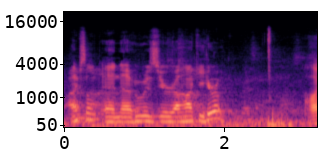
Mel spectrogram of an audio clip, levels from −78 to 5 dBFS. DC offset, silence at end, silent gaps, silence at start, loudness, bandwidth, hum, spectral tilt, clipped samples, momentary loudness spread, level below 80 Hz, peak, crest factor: under 0.1%; 0 s; none; 0 s; -19 LUFS; 13.5 kHz; none; -6 dB/octave; under 0.1%; 10 LU; -30 dBFS; -2 dBFS; 16 dB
